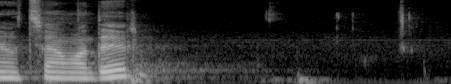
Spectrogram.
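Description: A voice holding out a short word, then a few faint, short clicks of a computer mouse or keyboard about a second and a half in.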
